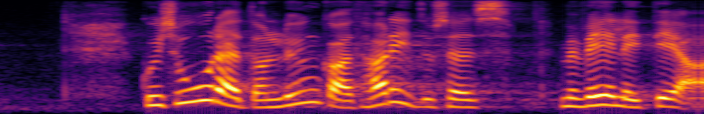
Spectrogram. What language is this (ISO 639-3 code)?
est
